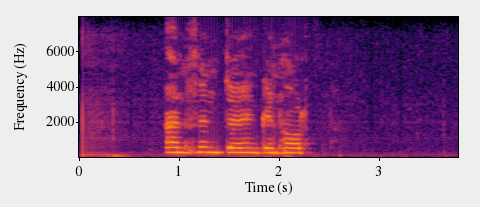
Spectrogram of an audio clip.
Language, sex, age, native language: Icelandic, male, 8, Icelandic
